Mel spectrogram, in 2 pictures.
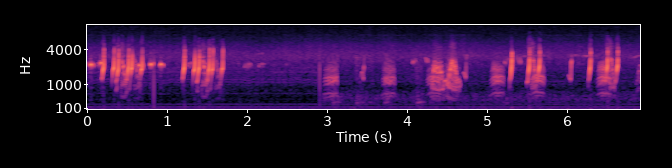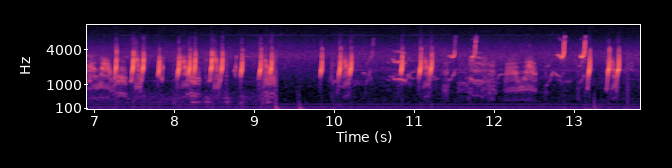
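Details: Quail sounds described as for the morning: a dense, overlapping stream of harsh rasps and sharp clipped notes with scarcely a pause, over a constant low hum.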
